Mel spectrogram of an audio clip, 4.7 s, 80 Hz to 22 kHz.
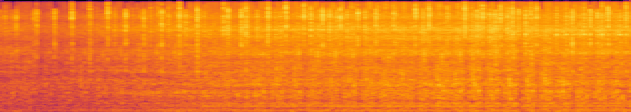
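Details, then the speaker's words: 4-cylinder engine idling on a hot day, under the hood: a sharp, regular tick of about four per second over the idle. A belt is possible, but the engine sounds unhealthy; timing chain wear from neglected oil changes is suspected, not confirmed. "motor don't sound too healthy. That clicking noise, that could be a belt though."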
